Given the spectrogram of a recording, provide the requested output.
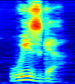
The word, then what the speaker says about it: uisge: The spelling is U-I-S-G-E, and I believe it is pronounced Wisga.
